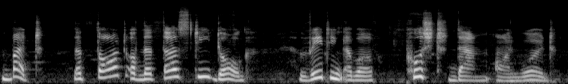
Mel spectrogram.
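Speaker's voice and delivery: ordinary delivery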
